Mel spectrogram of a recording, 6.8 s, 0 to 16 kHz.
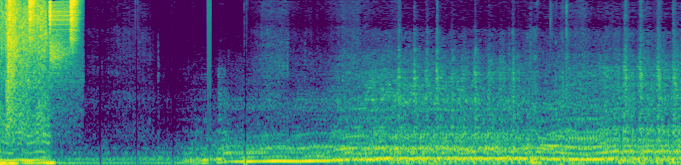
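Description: Music stops within the first second, then an Opel Corsa's 1.7 DTI four-cylinder turbodiesel is heard from inside the cabin while driving. Its pitch steps up about three seconds in and then holds steady.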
